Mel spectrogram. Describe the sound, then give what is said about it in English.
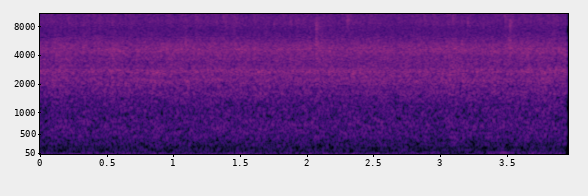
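Steady pitter-patter of rain falling on a surface, a soft continuous hiss of many small drops with no pauses, moderately loud, with no voices. “So just listening to the pitter-patter of the rain as you breathe with your belly.”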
